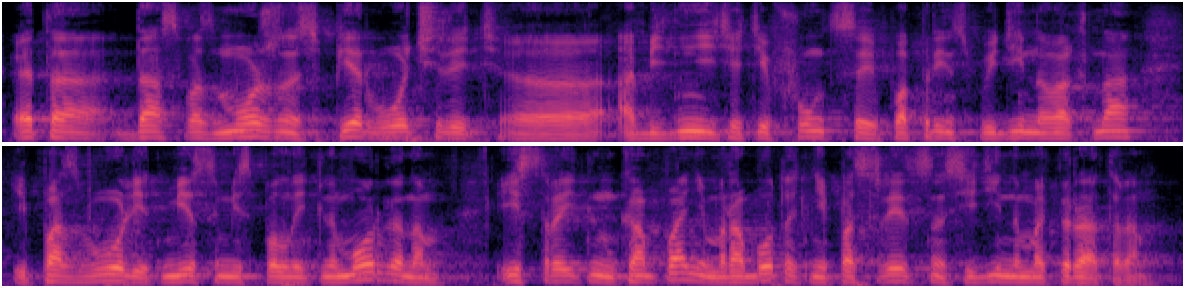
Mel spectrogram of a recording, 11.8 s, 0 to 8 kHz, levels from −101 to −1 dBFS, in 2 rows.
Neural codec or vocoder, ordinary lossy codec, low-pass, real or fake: none; none; none; real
